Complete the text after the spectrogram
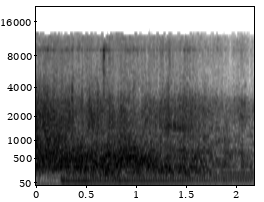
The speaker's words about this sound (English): Those of us in Britain who have listened to the roar that followed the explosion of a V-2 on arrival will certainly recognize it.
